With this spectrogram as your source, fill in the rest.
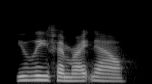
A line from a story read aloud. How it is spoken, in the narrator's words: Sam Winchester said through gritted teeth, panting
